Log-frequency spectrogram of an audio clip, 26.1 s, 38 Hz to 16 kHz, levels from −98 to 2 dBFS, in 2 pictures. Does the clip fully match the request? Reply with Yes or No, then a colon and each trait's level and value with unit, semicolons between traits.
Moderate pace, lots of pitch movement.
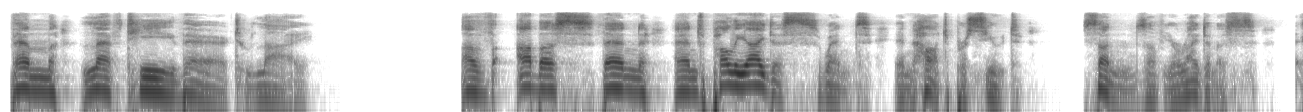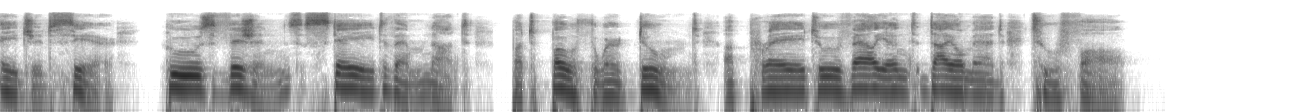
No: slow, 85 wpm; wide, 6.5 semitones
